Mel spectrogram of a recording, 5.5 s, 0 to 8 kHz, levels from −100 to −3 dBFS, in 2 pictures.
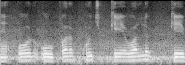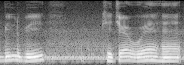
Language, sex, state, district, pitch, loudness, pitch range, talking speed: Hindi, male, Uttar Pradesh, Shamli, 140 Hz, -12 LUFS, 130-150 Hz, 95 wpm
